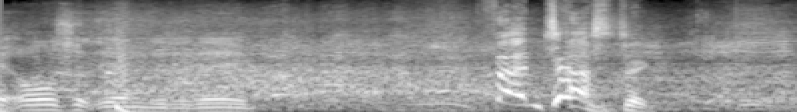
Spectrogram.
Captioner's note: audience laughs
